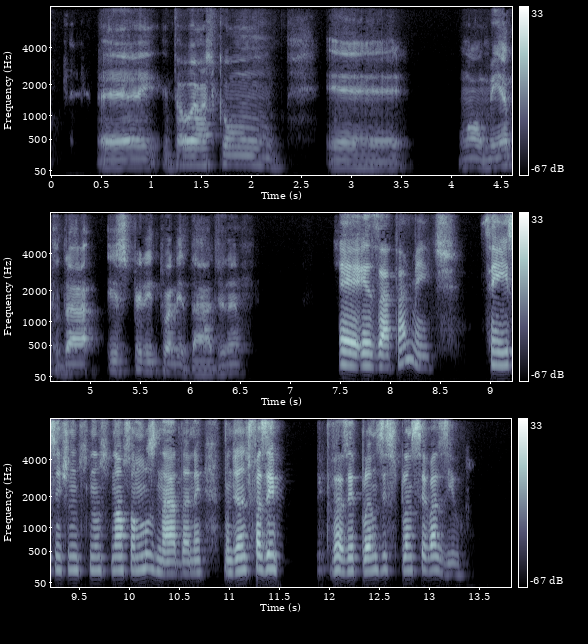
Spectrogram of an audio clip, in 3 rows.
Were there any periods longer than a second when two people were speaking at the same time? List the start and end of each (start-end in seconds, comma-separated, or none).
none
